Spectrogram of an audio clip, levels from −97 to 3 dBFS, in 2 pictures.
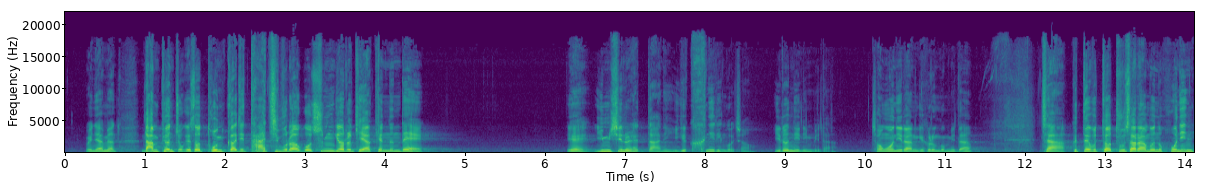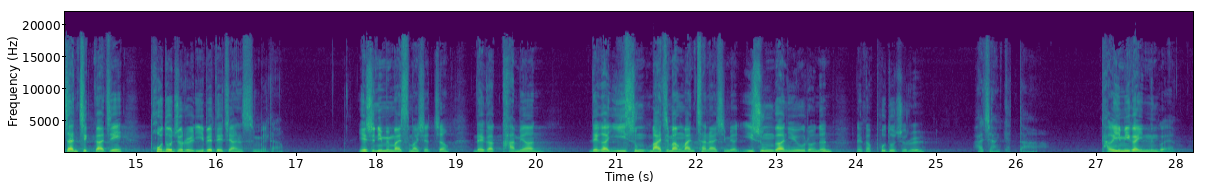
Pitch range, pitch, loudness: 130-215 Hz, 165 Hz, -22 LUFS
